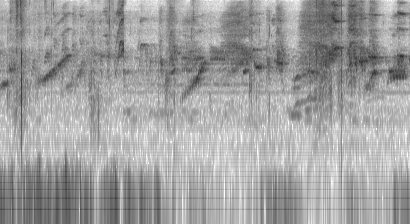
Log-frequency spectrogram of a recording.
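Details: Wild birds chirping in a jungle, recorded live on a forest walk: overlapping high, quick rising and falling chirps and short twittering notes from several birds, with faint low rustling and background rumble.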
